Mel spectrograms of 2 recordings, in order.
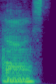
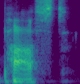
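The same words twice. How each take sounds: First: The vowel is long and drawn out. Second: The vowel is short and flat. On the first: "elongated A" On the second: "not past"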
